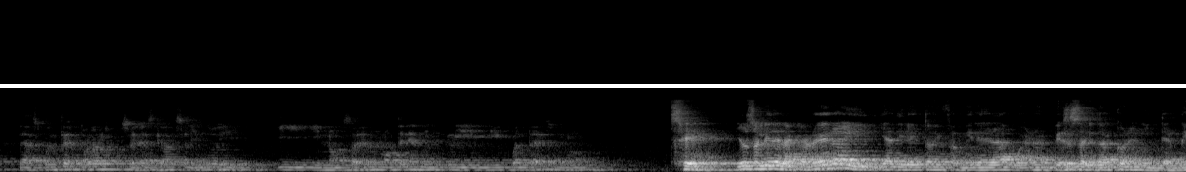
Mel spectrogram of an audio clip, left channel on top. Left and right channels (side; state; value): left; silent; digital silence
